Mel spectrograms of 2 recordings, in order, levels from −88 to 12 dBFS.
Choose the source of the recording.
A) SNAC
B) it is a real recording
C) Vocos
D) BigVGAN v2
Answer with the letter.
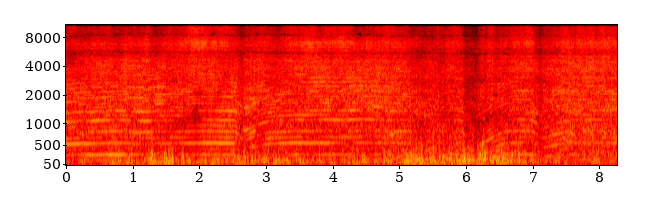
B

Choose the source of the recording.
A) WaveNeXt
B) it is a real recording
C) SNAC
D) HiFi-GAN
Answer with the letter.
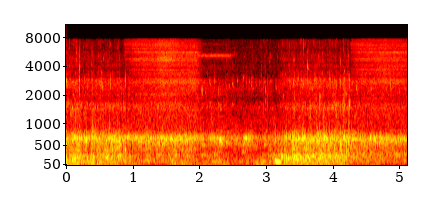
B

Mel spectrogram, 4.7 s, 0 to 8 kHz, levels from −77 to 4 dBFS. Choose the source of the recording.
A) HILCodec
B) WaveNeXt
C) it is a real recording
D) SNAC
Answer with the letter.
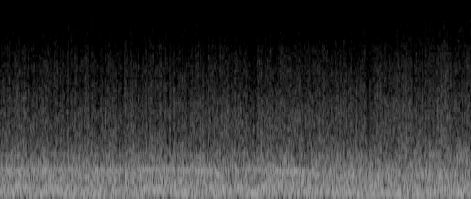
C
